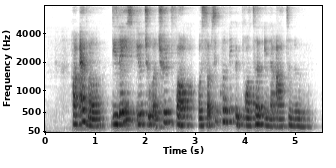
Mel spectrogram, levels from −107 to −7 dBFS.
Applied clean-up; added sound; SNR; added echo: neural mask model DeepFilterNet 3.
